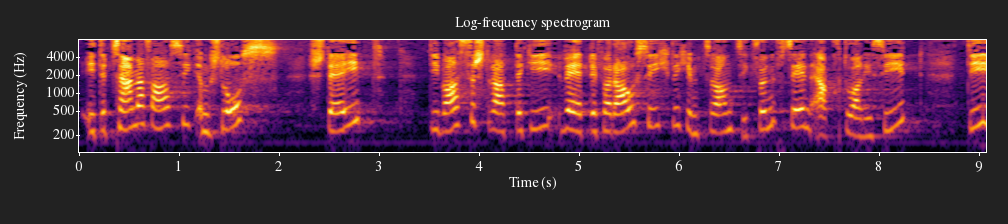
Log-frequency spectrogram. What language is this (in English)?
Swiss German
